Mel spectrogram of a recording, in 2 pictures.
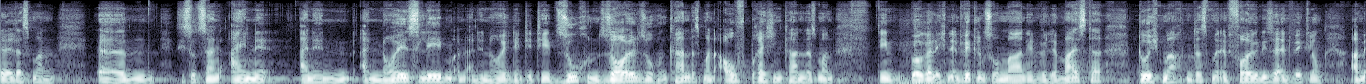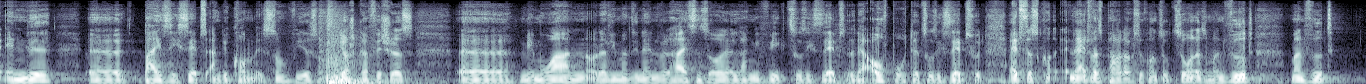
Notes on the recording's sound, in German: Aufgezeichnet auf dem Festival intermedium 2. Am ZKM (Zentrum für Kunst und Medientechnologie) in Karlsruhe veranstaltet wurde.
